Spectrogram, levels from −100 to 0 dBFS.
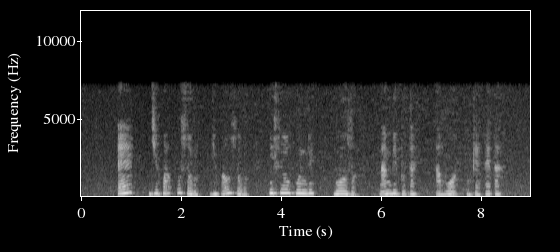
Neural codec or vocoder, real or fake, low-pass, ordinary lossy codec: none; real; 7.2 kHz; none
